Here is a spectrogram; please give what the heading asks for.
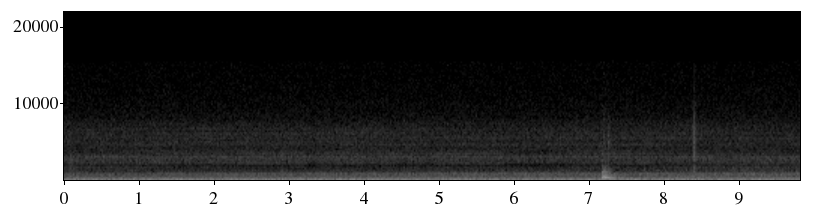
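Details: Very loud furnace running at night, recorded through the main duct on three levels (master closet, powder room, utility room): steady low droning hum with even air rush, faint water dripping in between; cause unknown.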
